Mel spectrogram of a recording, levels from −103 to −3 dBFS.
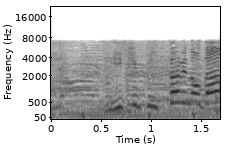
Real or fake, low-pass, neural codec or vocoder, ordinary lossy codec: real; 7.2 kHz; none; none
